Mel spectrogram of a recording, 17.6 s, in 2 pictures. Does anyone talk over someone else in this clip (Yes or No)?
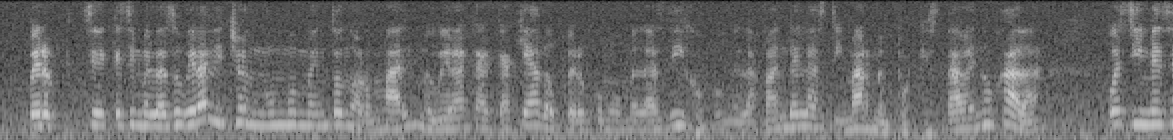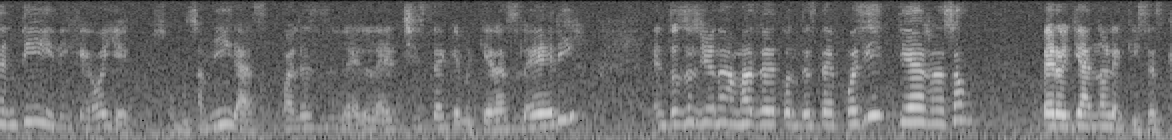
No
